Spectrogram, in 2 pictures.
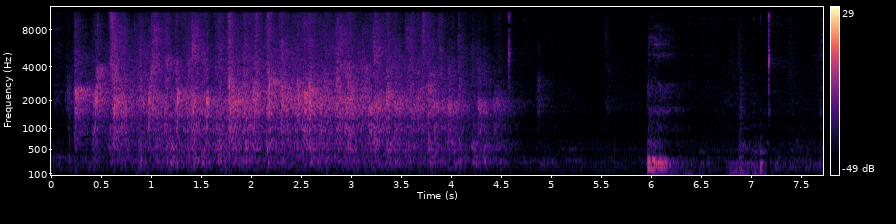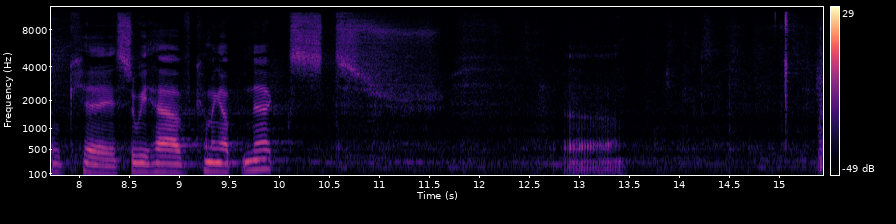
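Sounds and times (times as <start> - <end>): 
audience applause: 0.0 - 4.6
cough-like sound: 6.0 - 6.4
speech: 8.0 - 10.4.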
